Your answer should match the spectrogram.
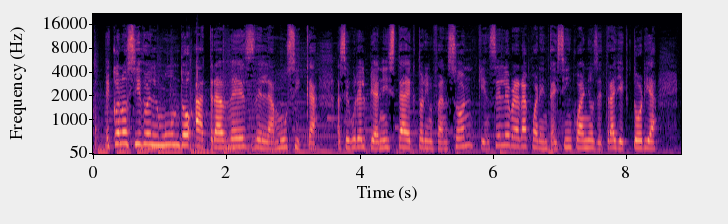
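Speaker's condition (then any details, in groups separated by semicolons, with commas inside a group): No condition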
